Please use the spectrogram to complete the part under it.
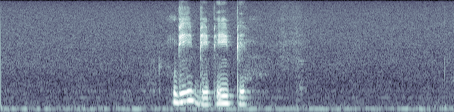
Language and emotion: Russian, sad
